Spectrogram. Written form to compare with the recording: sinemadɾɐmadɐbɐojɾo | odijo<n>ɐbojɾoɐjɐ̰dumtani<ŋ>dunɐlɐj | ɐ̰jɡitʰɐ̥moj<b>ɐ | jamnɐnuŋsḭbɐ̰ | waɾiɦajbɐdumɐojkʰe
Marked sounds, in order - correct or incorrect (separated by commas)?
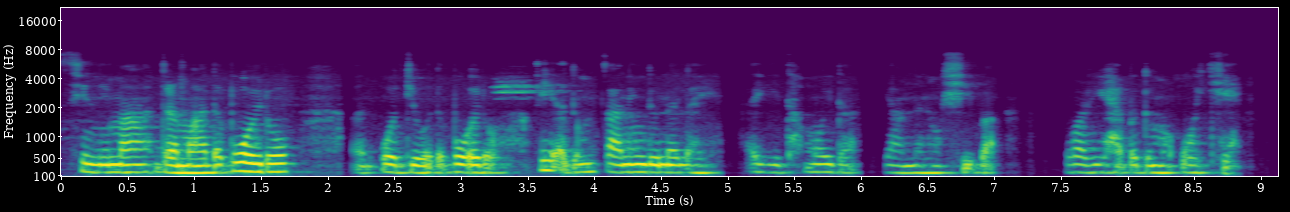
incorrect, correct, incorrect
